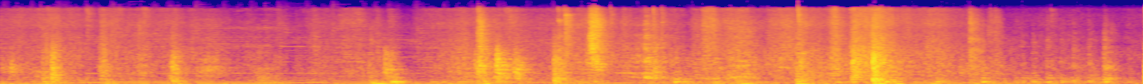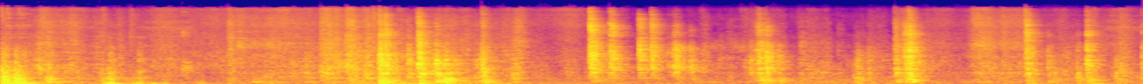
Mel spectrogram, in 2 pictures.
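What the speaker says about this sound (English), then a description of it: "all I have to do is lift the door, put it in the already mounted top hinge, put the hinge pin in" A wooden door is lifted onto its already mounted top hinge and the hinge pin slid in, producing scraping, rubbing and knocking of wood and metal, with a sharp thump midway and busier handling sounds afterward, close by and without talk.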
